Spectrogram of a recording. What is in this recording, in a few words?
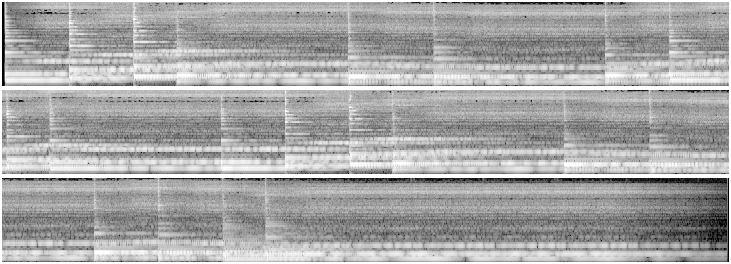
Concert Harp, Choir; Gladiator; Chordophonet; Magnus Choir; Abbey Ghost Synthetic V; Syntheway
